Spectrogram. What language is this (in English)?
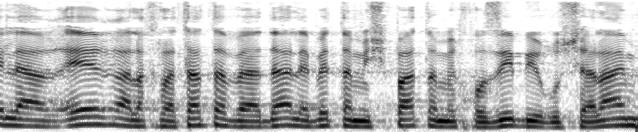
Hebrew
